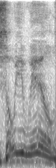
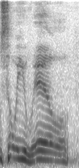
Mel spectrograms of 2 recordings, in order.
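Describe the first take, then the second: First: Pitched up high on "so he will"; a higher, brighter try at the line; first take up high. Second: Said in the usual way. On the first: Shown as a demonstration. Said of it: "so he will (retake)". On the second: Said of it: "so he will (first take)".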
